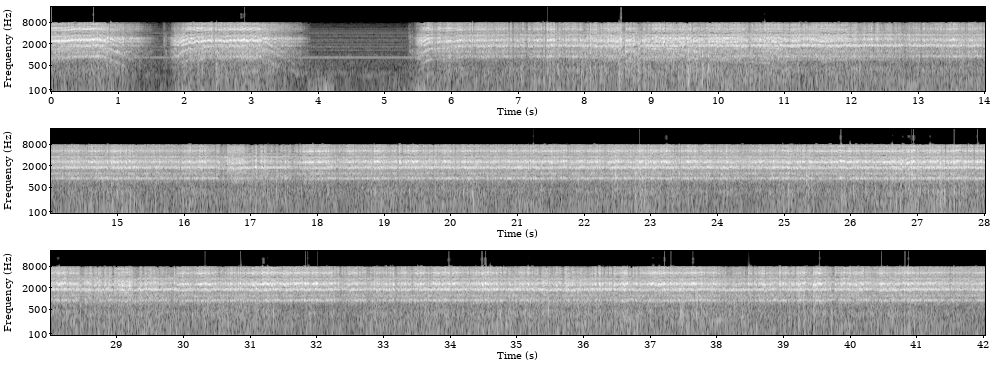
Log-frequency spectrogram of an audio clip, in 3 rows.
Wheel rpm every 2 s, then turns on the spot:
130, 130, 50, 220, 210, 220, 230, 230, 230, 230, 230, 230, 230, 230, 230, 230, 230, 230, 230, 230, 230.
none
